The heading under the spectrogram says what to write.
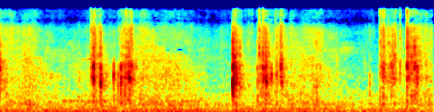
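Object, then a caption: Clumps of dry soil with pebbles. Bare fingers and palms scoop and squeeze loose, dry red-brown dirt with small pebbles and clumps, heaped in a large white bowl. The handfuls crush and crumble back onto the pile in short, bright, gritty crunching bursts, with quiet stretches between them.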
